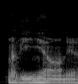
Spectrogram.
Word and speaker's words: Avigliana: Although I do have a little bit of information about this castle of Avignana, or it's spelled Avigliana, but Avignana I think is how the Italians would say it.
